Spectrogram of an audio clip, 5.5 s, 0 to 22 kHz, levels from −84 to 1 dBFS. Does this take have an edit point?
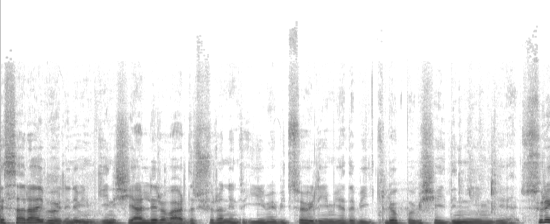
yes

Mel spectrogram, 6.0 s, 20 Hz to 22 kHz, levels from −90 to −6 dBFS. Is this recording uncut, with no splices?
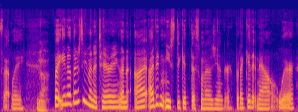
yes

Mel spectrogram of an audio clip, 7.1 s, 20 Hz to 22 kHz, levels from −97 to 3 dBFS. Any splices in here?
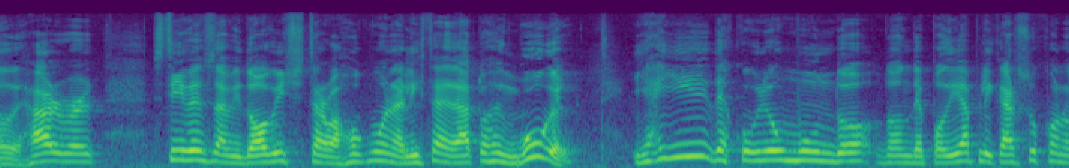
no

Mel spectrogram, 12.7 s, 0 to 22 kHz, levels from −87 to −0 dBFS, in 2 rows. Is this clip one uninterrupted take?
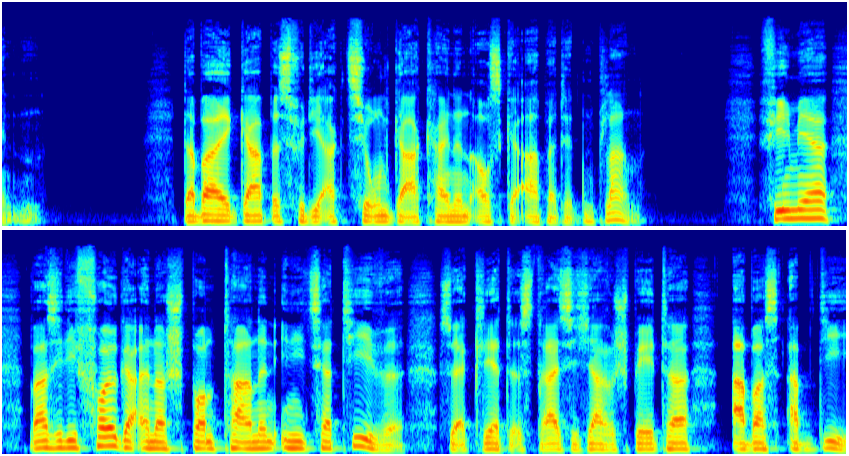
yes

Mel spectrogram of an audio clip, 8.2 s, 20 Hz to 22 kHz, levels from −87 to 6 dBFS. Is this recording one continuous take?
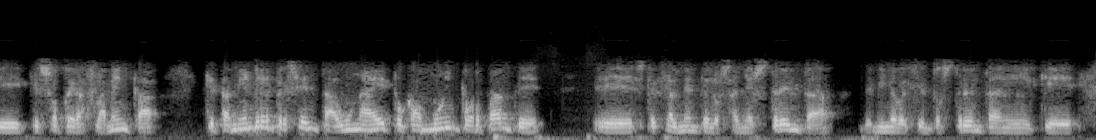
yes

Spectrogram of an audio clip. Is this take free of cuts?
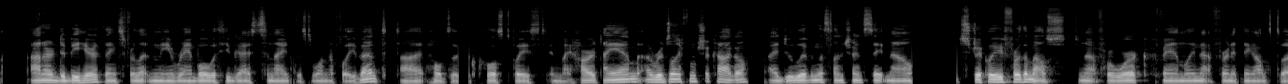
no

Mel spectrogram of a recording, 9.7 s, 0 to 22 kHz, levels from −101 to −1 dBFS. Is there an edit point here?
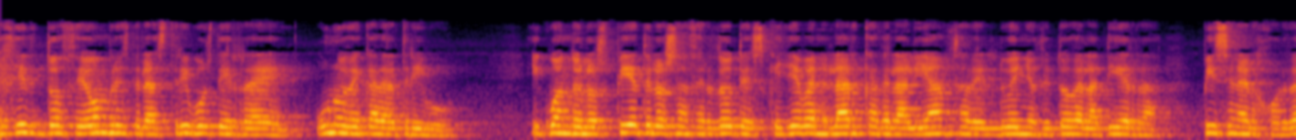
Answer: no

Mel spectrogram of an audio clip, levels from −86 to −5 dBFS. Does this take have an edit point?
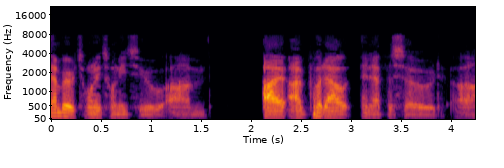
no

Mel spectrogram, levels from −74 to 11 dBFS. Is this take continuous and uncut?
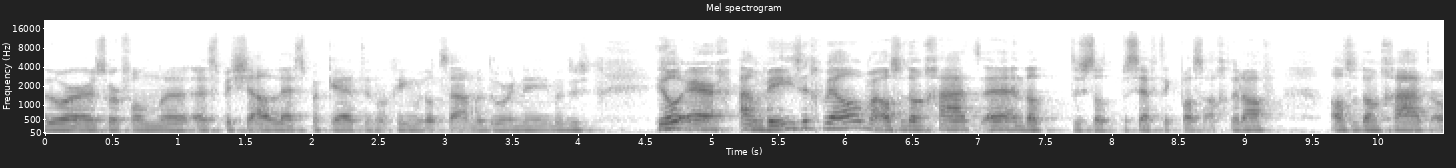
yes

